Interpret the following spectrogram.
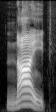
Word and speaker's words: knight: আরেকটি দেখো KNIGHT নাইট, এখানেও কিন্তু কে এর উচ্চারণ হচ্ছে না, কে সাইলেন্ট থাকছে, বোঝা গেল?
